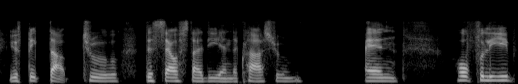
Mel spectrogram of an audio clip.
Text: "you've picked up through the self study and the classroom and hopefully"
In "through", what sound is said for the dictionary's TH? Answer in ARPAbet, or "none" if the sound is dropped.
T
